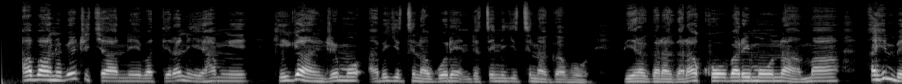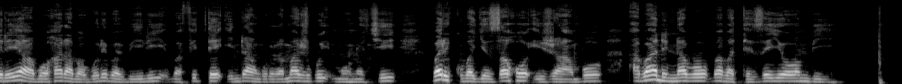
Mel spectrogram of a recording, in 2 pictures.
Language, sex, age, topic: Kinyarwanda, female, 25-35, government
